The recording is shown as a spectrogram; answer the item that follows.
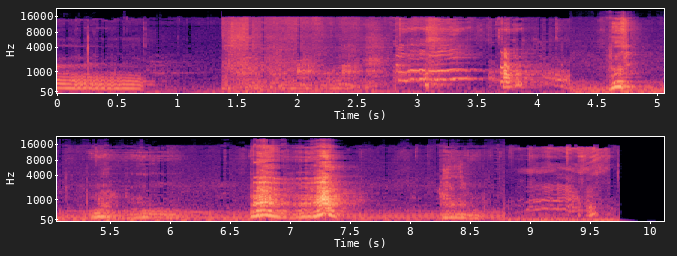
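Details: Pet dogs making weird noises indoors: a mix of soft whines, low grumbles and short yips, with wavering, bending tones between bursts and a quiet hum underneath.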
